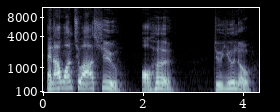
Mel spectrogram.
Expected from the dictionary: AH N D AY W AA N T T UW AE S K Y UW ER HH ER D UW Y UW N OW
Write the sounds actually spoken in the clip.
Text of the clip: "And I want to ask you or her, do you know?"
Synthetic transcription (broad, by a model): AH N AY W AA N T T UW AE S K Y UW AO HH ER D UW Y UW N OW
